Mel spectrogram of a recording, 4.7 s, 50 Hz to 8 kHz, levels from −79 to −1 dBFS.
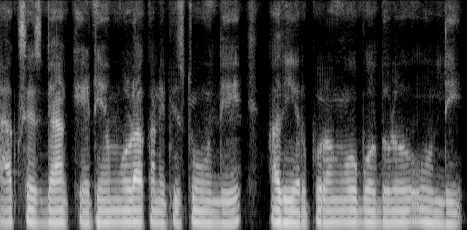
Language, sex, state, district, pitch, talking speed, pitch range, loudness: Telugu, female, Telangana, Hyderabad, 110 Hz, 140 wpm, 110-115 Hz, -19 LUFS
